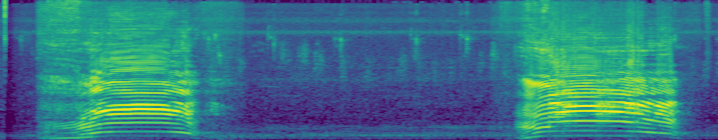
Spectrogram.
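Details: Two long cow moos, each around two seconds, separated by roughly four seconds of quiet; both calls are loud, steady and deep with a slight rise at the start.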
